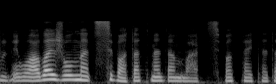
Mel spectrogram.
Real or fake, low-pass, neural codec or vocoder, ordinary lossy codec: fake; none; codec, 16 kHz, 1 kbps, FunCodec, trained on LibriTTS, 50 frames a second; none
